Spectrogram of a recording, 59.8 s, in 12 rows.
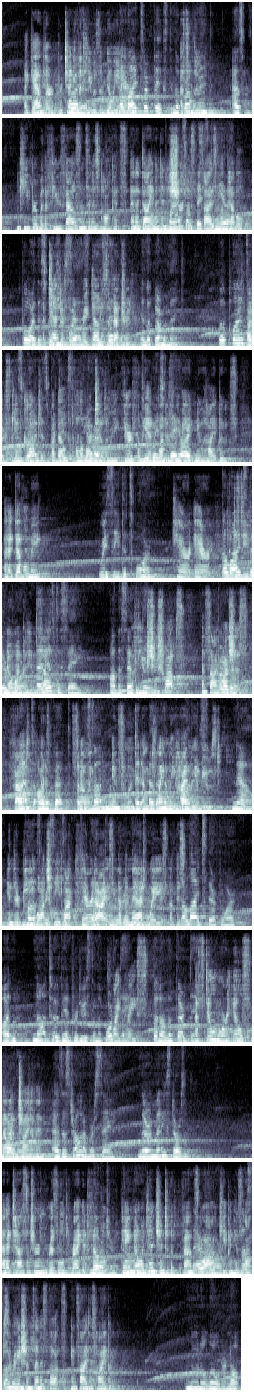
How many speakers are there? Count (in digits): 2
